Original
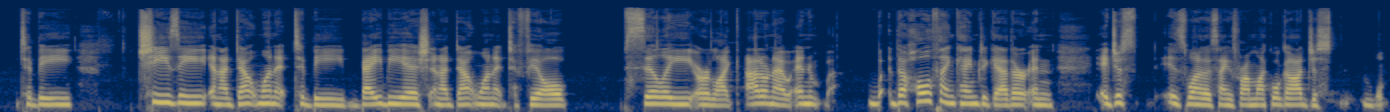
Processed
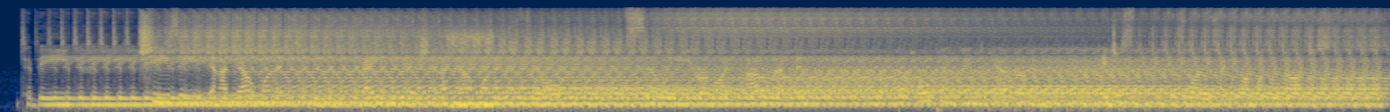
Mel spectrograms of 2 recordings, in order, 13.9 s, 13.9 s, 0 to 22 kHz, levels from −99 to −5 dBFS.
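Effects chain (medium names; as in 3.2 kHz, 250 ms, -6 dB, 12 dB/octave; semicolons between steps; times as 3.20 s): on a send: echo with a slow build-up 130 ms, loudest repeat 8, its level -5.5 dB; on the sum: level rider gain up to 14.5 dB; 4.46–4.94 s: fifteen-band graphic EQ 160 Hz +9 dB, 400 Hz -7 dB, 6.3 kHz +9 dB; trim -1.5 dB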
